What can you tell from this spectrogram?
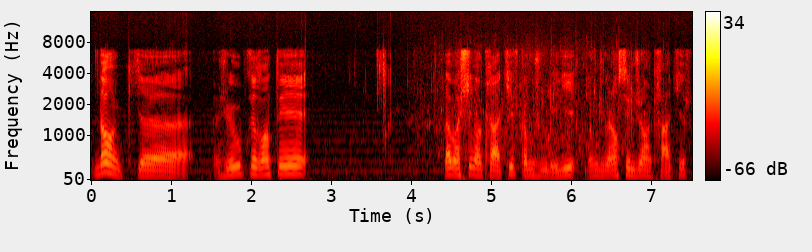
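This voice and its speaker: Man, hoarse, live game streamer, rambling explanations, dark warm tone, muffled lo-fi audio. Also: mid-range voice, normal speed, a little hiss or hum. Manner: rambling, restarts words, explains step by step.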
